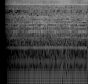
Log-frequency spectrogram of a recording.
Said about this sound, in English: Okay, I'll start drilling. What sound will you hear if your dentist is drilling? You're gonna hear this sound.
